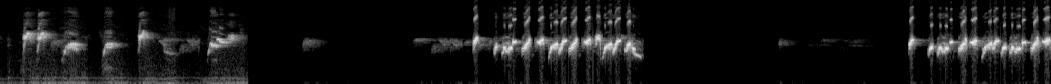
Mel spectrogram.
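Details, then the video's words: Red-whiskered bulbul singing a Trà My-style song with a long bubbling phrase, used to train young white-cheeked birds to learn the song. Three short whistled notes, then two rapid warbling bursts of rising and falling notes separated by pauses. "Chào Mào Trà My SỔ BỌNG DÀI .Luyện Chào Mào Hót Giọng Trà My Cực Hay, Ép Má Trắng Học Giọng"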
